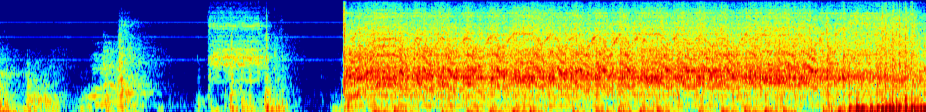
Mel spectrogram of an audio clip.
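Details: Vauxhall VXR project, first start after engine install: a few seconds of quiet, then the engine catches and runs slightly uneven; rough running because a turbo pipe was left loose, leaking boost air.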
